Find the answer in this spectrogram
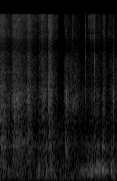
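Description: Thin paperboard box being handled and pressed flat by hand: faint rustling of card against the table, with a couple of light clicks about a second in.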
